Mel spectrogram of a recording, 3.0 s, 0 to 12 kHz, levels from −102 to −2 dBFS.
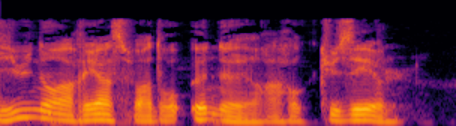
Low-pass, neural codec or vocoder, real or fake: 7.2 kHz; none; real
